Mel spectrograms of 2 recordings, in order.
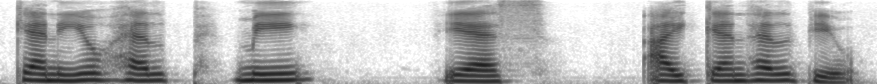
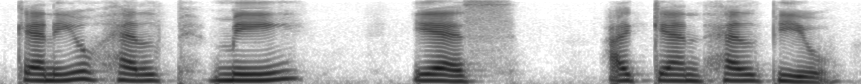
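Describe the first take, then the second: No difference in how they are said.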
